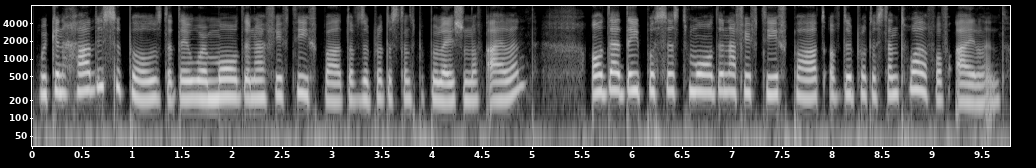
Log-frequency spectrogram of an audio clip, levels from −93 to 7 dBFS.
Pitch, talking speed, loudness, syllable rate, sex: 240 Hz, 200 wpm, -18 LUFS, 5.8 syllables/s, female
